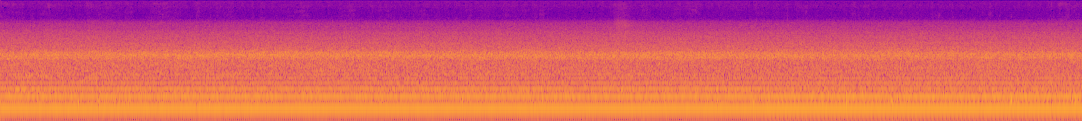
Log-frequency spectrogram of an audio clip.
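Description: A steady, unchanging hum made of several fixed tones over a hiss.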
